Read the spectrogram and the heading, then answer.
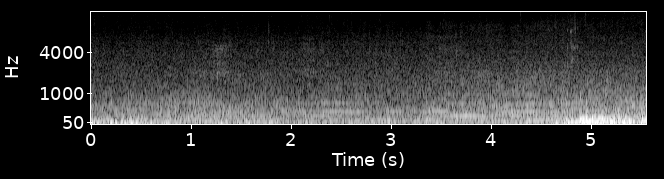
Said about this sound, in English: And as lightning cracks again, behind that castle, your eyes instinctively are drawn to it.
